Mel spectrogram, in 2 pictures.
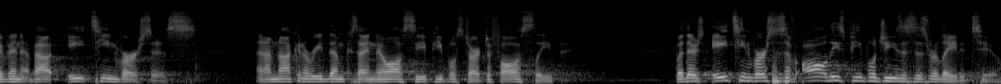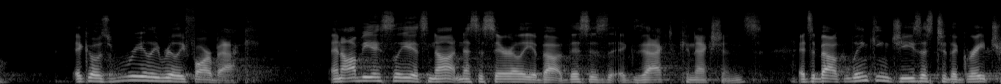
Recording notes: This message was first preached on December 5th 2021 at Linglestown Life Church in Harrisburg PA.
